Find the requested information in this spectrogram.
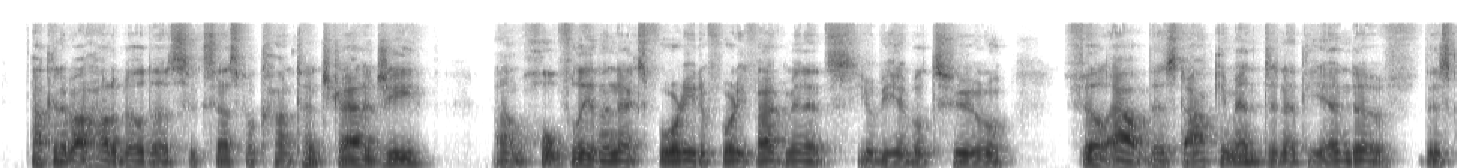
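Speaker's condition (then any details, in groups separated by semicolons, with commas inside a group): No condition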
